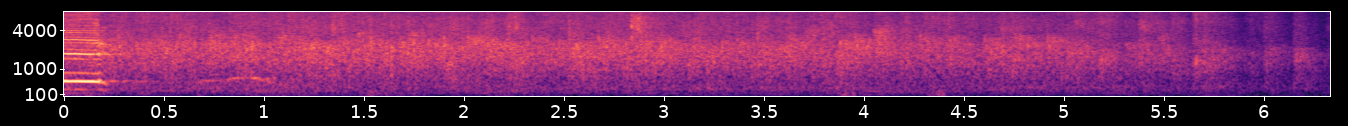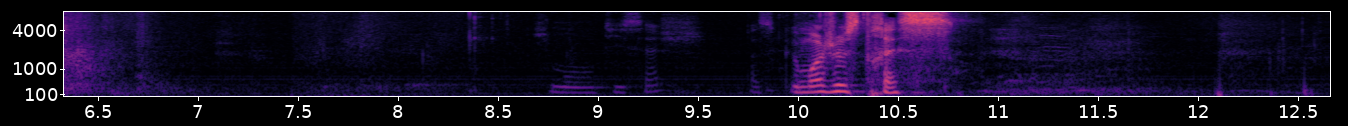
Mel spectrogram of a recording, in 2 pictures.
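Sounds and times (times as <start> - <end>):
audience applause: 0.0 - 6.6
speech: 10.1 - 10.8.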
